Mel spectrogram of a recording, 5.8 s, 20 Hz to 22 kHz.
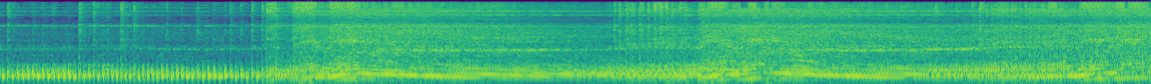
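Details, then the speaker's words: Husqvarna 372XP chainsaw bench run, untuned, with lowered roof and chamber work: revved in bursts with a gritty rattle from a noisy aftermarket clutch drum needle bearing. "you can hear how noisy that uh clutch drum is"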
